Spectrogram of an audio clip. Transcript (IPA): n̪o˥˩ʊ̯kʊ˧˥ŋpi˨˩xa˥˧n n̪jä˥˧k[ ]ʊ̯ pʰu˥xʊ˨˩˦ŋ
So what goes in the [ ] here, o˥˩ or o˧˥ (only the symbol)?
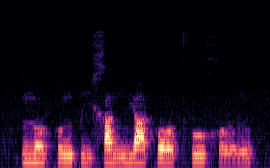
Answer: o˥˩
